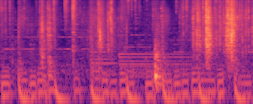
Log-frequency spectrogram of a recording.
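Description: A knife working around the tough core of a raw cabbage, giving a run of close, crisp crunching and crackling cuts in an irregular rhythm, with no talking.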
